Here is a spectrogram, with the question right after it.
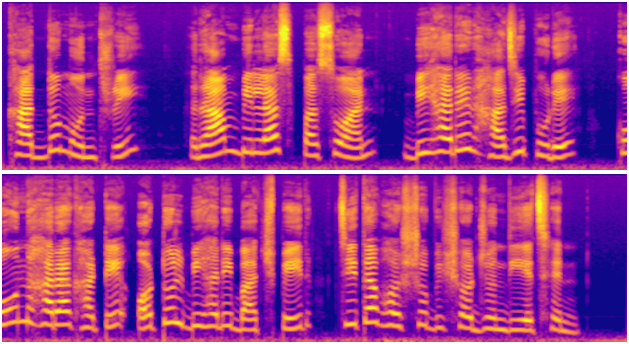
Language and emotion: Bengali, neutral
